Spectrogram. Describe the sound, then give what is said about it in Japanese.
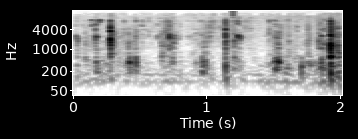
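Faint, moist crunching from chewing hard dried kelp, with many irregular bites and grinding chews in an uneven rhythm and no talk over them. “でも噛めば噛むほどってやつね、うん、昆布だから。”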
